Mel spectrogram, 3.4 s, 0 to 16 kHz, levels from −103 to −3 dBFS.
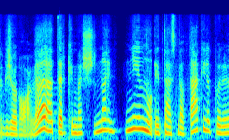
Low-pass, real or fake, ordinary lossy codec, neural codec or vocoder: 10.8 kHz; fake; AAC, 64 kbps; codec, 16 kHz in and 24 kHz out, 0.6 kbps, FocalCodec, streaming, 4096 codes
